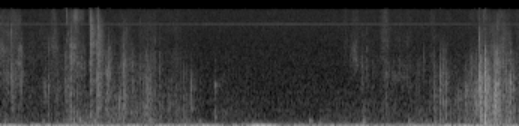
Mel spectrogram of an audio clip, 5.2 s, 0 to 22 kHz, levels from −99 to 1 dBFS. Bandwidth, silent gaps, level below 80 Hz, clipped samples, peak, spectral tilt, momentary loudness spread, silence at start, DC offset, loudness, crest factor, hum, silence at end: 16.5 kHz; none; -50 dBFS; under 0.1%; -20 dBFS; -3 dB/octave; 15 LU; 0 s; under 0.1%; -49 LUFS; 22 dB; none; 0 s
